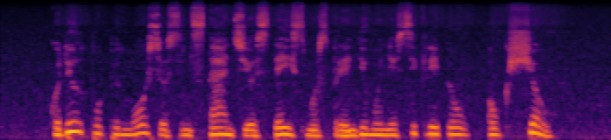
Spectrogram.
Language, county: Lithuanian, Šiauliai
